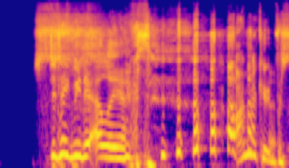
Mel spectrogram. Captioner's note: laughs loudly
